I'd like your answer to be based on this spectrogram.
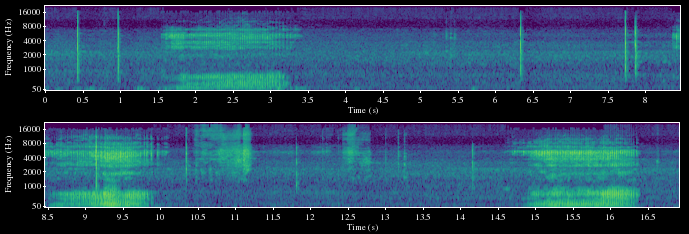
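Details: Pug dog snoring: three loud, rough, rattling snores, each about a second and a half, spaced by quiet pauses.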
